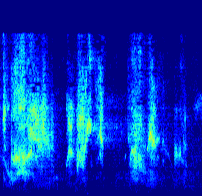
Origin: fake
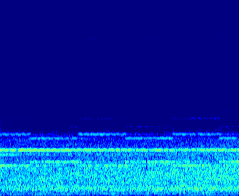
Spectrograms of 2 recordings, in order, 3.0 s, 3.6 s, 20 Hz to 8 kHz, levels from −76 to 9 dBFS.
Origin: real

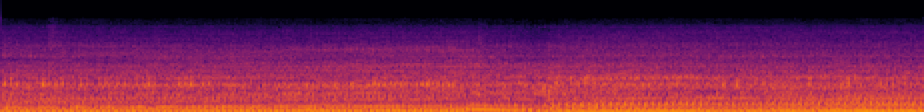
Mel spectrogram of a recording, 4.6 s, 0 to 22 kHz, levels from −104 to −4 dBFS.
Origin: real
